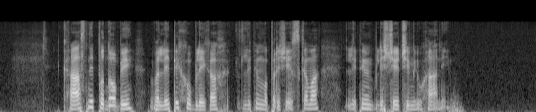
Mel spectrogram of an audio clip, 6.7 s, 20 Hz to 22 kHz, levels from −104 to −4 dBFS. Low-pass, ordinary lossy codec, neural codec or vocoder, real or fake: 9.9 kHz; none; vocoder, 22.05 kHz, 80 mel bands, WaveNeXt; fake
